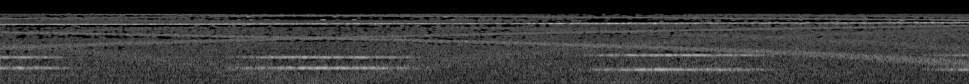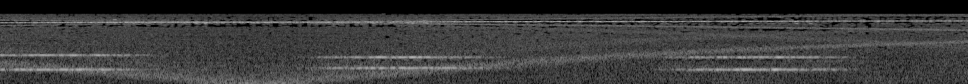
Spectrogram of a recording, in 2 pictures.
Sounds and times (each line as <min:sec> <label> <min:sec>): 0:09.2 loud spaceship engine, increasing pitch 0:18.3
